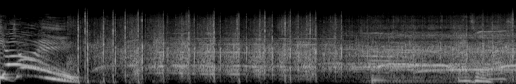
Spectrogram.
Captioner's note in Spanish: Ovación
